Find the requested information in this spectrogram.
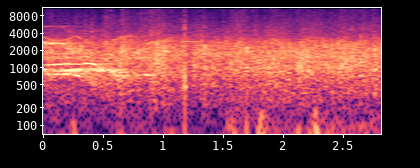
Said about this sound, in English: Oh, applaud first. It's okay. It's okay. Just keep going.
